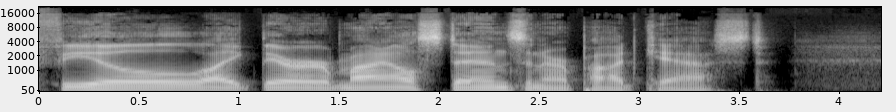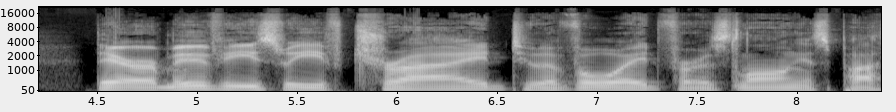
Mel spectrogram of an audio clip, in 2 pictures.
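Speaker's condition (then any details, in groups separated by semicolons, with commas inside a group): No condition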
